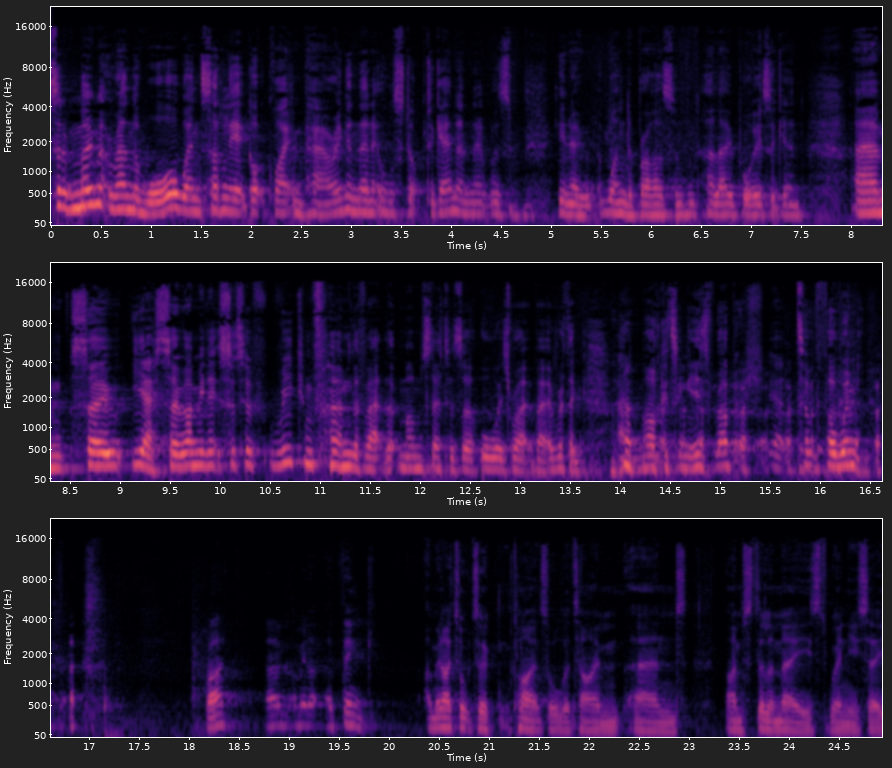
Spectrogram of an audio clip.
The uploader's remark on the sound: Recorded live at Saïd Business School (Oxford University), a panel of experts.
